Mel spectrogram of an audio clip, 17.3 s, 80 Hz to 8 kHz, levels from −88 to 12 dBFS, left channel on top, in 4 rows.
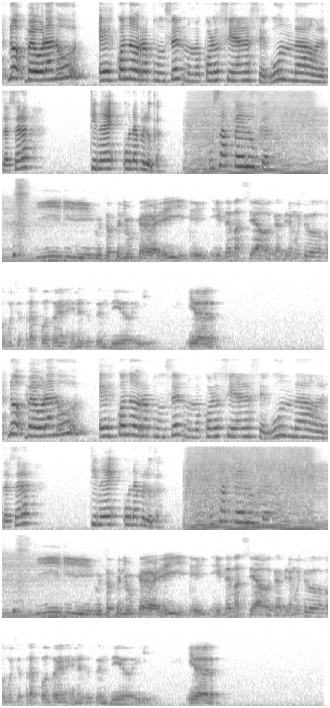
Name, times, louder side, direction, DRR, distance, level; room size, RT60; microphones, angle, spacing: voice 1, 0.0-4.8 5.5-6.5 7.1-8.0 8.8-9.0, left 6 dB, 50° left, 0.4 m, -27 dB
sound 1, 6.8-10.9, right 3 dB, 70° right, 0.8 m, -41 dB
voice 2, 9.1-15.1 15.5-15.9, right 1 dB, 10° right, 0.5 m, -38 dB
6.5 x 2.2 x 3.3 m
head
